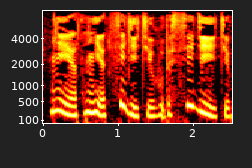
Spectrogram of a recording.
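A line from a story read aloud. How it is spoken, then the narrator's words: Exclamation. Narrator (Russian): воскликнул Мессала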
